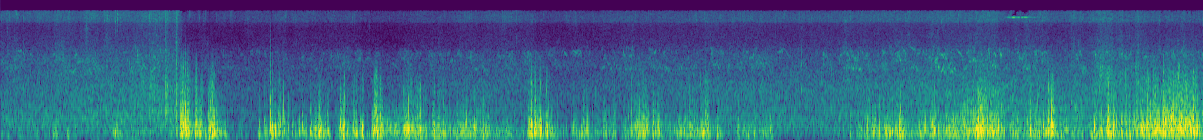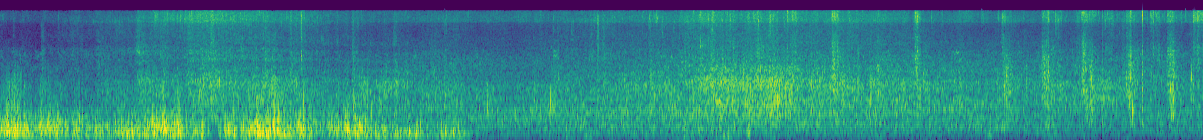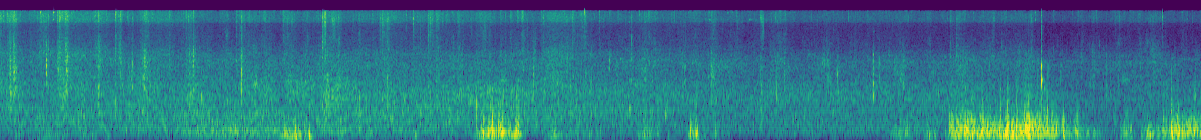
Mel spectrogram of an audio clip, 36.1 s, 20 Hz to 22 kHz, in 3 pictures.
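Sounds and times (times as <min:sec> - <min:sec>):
wind buffeting microphone: 0:00.0 - 0:36.0
footsteps on slushy path: 0:10.5 - 0:36.0.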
